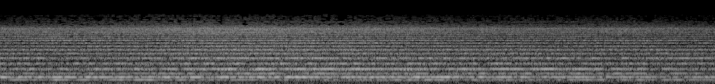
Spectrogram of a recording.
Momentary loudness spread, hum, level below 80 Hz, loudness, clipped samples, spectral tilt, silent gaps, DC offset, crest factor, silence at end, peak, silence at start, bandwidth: 4 LU; none; -56 dBFS; -24 LUFS; under 0.1%; -1.5 dB/octave; none; under 0.1%; 14 dB; 0 s; -12 dBFS; 0 s; 11.5 kHz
